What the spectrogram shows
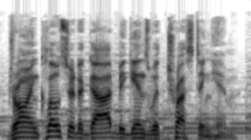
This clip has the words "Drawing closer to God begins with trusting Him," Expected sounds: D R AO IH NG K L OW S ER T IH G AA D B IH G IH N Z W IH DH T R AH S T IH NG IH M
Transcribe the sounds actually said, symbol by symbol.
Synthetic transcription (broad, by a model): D R AO IH NG K L OW S ER T IH G AA D B IH G IH N Z W IH DH T R AH S T IH NG IH M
